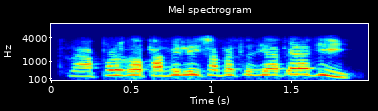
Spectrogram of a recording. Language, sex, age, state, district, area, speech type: Odia, male, 60+, Odisha, Jharsuguda, rural, conversation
